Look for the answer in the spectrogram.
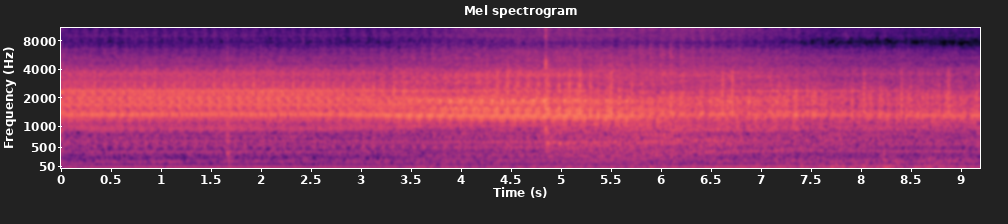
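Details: Ford 1.6 engine, warm but restarted after a 10-minute stop: a faint, uneven ticking knock rides over a steady idle with no change in speed; something knocking inside the engine.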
